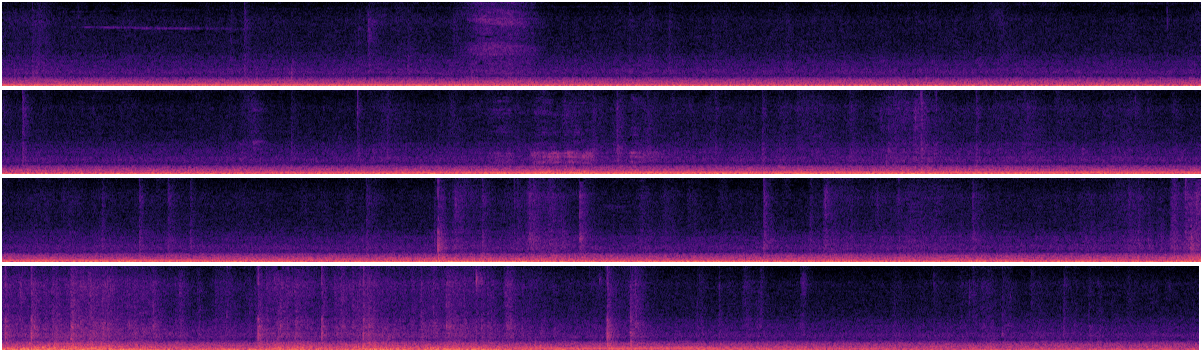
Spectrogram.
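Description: A bus engine hums and drones steadily while driving.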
